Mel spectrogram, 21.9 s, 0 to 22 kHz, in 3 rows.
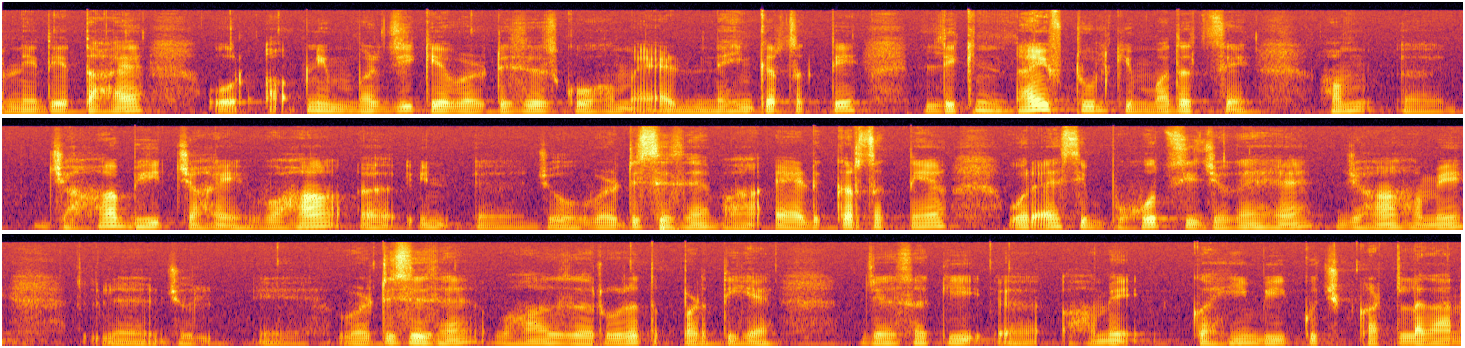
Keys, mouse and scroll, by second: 15.0 k, 16.0-19.0 middle drag.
